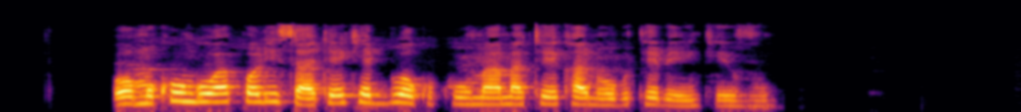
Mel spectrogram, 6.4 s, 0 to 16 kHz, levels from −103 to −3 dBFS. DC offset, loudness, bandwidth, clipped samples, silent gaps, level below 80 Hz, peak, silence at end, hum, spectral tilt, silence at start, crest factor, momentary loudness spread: under 0.1%; -15 LUFS; 7.8 kHz; under 0.1%; none; -66 dBFS; -2 dBFS; 1.6 s; none; -6 dB/octave; 0.7 s; 16 dB; 16 LU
